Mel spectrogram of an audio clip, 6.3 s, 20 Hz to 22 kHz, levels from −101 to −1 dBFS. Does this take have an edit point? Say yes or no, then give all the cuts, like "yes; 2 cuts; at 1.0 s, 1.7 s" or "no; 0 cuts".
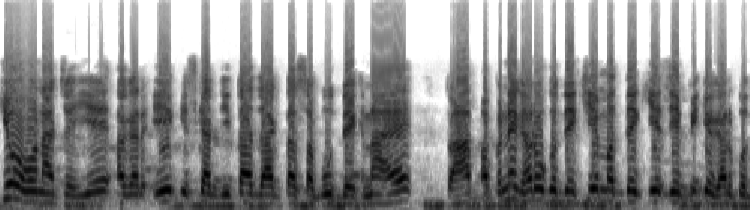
no; 0 cuts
